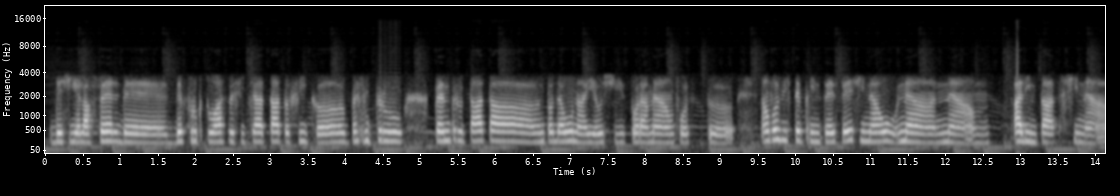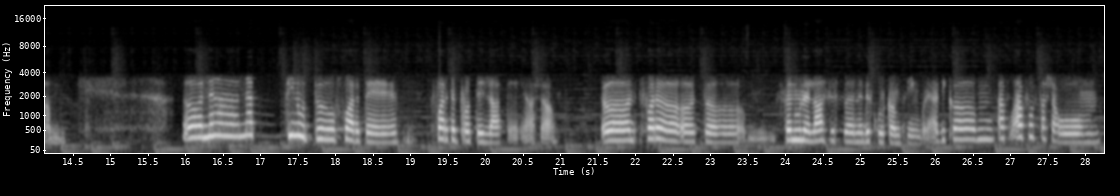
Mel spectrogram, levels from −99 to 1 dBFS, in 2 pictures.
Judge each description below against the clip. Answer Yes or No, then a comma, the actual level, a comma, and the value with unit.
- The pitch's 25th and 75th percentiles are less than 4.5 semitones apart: Yes, average, 3.0 semitones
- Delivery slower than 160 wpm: Yes, slow, 115 wpm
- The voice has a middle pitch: No, high, 225 Hz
